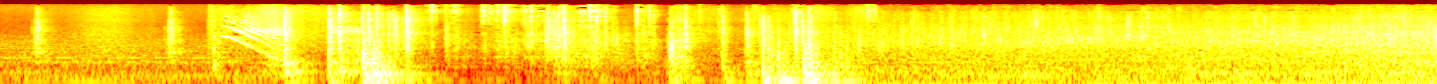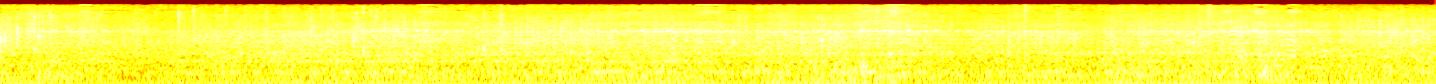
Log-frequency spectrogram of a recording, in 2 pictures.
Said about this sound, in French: On est dans une remorque de camion, à l'arrière d'un camion qui est vide en fait, dans une remorque vide. Et ben, y a trois chauffeurs qui se font à manger avec un petit réchaud à gaz, juste ici.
